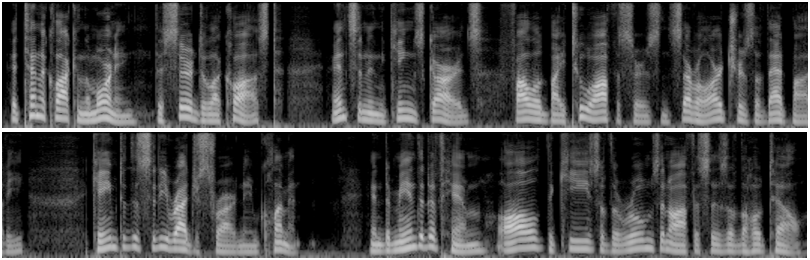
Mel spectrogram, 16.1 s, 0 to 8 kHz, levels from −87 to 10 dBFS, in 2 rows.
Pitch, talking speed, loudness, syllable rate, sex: 120 Hz, 180 wpm, -19 LUFS, 5.1 syllables/s, male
